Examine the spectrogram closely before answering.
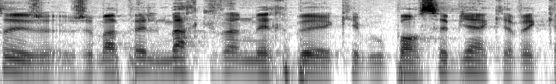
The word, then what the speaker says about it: Vanmeerbeek: Je vous le reprononce, je m'appelle Marc Van Merbeek et vous pensez bien qu'avec un patronyme comme ça, je ne suis pas le régional de l'étape.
